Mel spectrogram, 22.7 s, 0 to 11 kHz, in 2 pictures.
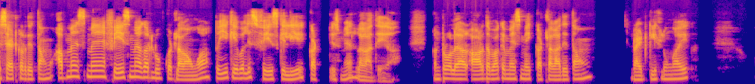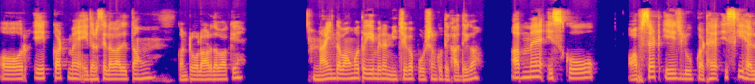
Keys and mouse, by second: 1.0 middle click, 6.4 ctrl+r, 14.5 ctrl+r, 16.2 KP_9, 18.6 click, 20.4 click.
